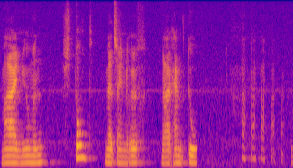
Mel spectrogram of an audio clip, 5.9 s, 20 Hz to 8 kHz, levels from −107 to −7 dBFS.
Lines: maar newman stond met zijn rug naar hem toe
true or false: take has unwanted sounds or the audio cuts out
true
